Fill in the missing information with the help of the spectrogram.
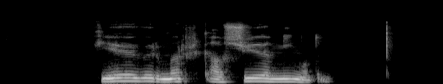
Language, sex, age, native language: Icelandic, male, 18-19, Icelandic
